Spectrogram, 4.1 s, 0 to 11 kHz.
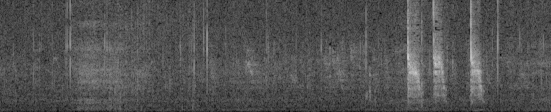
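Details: Sparrows arriving for food at a Tenmangu shrine's front approach on 12 April 2020 give three short, high chirps close together near the end, over quiet outdoor background noise.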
